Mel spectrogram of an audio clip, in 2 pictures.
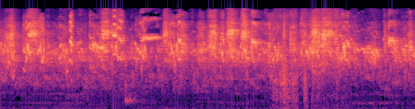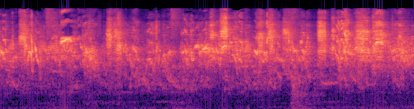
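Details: Steady, crowded chattering of budgerigars: many high, scratchy squawks and twitters run together without a break, with a few louder sharp chirps rising above the mass.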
